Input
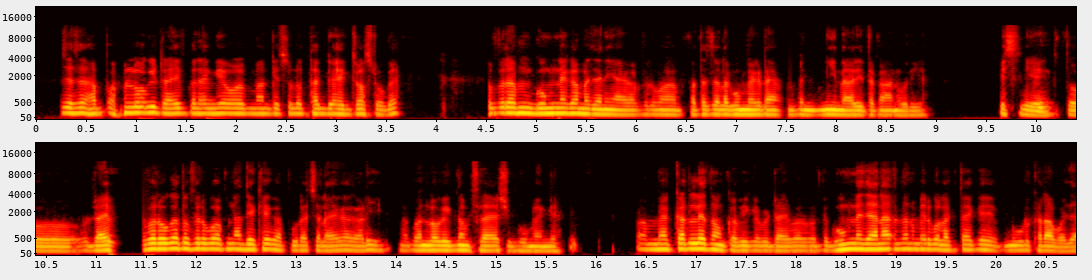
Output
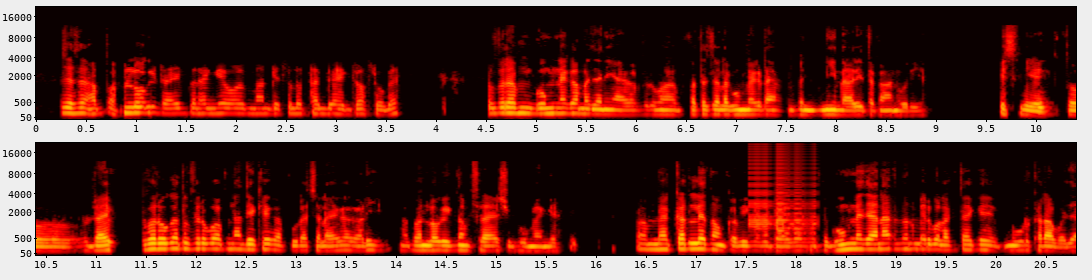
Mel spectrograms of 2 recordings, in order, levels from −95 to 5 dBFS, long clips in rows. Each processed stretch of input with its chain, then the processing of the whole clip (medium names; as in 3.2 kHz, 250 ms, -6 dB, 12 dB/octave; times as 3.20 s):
1.13–4.55 s: steep low-pass 2.8 kHz 96 dB/octave + compression 2.5:1, threshold -34 dBFS
17.51–18.22 s: sorted samples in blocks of 32 samples + band-stop 580 Hz, Q 9 + small resonant body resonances 600/1200 Hz, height 9 dB, ringing for 30 ms
whole clip: high-pass 170 Hz 24 dB/octave; reverb removal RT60 1.6 s; peaking EQ 2.1 kHz +8 dB 0.45 oct; trim -1.5 dB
